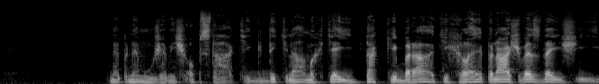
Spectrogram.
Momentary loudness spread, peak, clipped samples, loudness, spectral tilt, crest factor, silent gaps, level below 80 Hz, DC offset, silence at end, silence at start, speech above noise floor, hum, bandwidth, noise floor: 10 LU; -6 dBFS; under 0.1%; -28 LUFS; -5.5 dB/octave; 22 dB; none; -54 dBFS; under 0.1%; 0 s; 1.1 s; 42 dB; none; 15.5 kHz; -70 dBFS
